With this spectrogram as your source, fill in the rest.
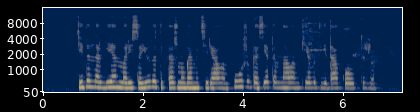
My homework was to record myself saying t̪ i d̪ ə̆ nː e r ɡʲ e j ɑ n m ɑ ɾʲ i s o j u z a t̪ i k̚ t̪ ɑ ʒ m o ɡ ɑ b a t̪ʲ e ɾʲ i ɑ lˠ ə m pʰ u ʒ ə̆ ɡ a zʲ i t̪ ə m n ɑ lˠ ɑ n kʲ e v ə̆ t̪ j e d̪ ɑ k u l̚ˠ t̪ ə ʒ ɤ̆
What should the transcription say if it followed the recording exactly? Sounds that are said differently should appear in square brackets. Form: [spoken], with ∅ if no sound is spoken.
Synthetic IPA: t̪ i d̪ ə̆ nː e r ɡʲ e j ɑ n m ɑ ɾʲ i s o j u z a t̪ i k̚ t̪ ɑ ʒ m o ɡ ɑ [m] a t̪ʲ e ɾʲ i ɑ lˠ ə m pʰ u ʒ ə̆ ɡ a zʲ [e] t̪ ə m n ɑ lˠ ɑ n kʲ e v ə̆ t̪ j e d̪ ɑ k [o] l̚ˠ t̪ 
